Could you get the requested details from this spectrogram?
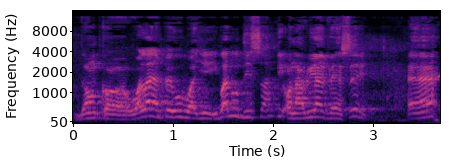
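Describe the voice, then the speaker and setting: A man's voice: sits high, fairly quick, slight background noise. A man hosts a live religious debate, asking rhetorical questions and repeating "hein". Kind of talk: live stream preaching to followers.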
